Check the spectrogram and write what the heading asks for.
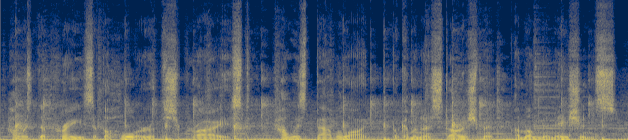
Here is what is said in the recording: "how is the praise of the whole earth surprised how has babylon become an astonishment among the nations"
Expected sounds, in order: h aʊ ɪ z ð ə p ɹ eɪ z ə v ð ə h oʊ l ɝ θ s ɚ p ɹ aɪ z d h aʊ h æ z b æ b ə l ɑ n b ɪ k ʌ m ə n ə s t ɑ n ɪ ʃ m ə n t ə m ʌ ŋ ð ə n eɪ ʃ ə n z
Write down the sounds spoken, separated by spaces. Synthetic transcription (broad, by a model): h aʊ ɪ z ð ə p ɹ eɪ z ə v ð ə h oʊ l ɝ θ s ɚ p ɹ aɪ z d h aʊ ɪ z b æ b ə l ɑ n b ɪ k ʌ m ə n ə s t ɑ n ɪ ʃ m ə n t ə m ʌ ŋ ð ə n eɪ ʃ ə n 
